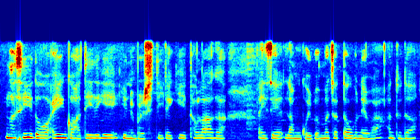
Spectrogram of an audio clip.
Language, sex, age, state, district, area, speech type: Manipuri, female, 30-45, Manipur, Thoubal, rural, spontaneous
